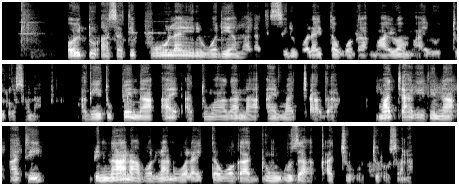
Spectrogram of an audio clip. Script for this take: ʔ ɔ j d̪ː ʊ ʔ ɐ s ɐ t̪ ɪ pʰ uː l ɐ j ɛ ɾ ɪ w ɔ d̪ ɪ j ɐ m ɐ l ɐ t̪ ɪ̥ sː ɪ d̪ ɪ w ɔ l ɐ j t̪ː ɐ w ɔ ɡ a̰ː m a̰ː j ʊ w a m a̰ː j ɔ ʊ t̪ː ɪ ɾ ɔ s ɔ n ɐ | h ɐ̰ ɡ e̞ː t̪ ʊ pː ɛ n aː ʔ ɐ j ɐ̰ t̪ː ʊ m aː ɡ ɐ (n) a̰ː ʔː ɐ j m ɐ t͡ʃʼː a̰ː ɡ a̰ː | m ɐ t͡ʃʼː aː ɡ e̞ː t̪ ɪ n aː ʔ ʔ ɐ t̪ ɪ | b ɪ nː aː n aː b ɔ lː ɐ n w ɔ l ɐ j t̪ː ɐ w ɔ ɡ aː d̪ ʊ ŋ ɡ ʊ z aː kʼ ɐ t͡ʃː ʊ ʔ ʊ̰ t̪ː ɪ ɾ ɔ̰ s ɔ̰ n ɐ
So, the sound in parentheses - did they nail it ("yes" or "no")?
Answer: yes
